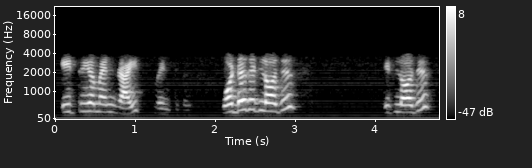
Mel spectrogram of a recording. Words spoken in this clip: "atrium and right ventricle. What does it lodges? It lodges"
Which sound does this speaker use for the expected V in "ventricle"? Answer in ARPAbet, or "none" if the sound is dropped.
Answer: P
